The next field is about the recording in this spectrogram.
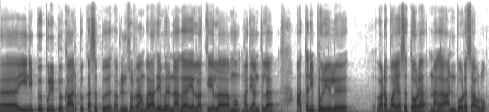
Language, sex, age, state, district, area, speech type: Tamil, male, 45-60, Tamil Nadu, Viluppuram, rural, spontaneous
